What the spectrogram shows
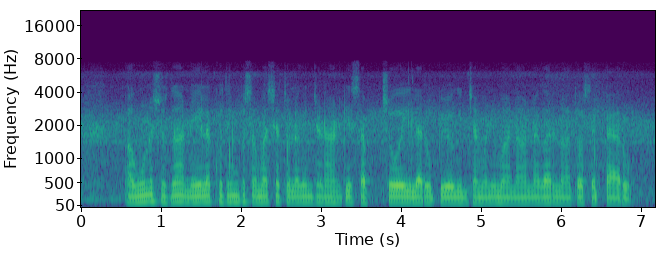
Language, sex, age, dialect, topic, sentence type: Telugu, male, 18-24, Telangana, agriculture, statement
